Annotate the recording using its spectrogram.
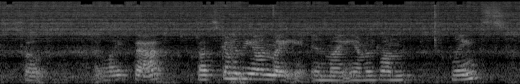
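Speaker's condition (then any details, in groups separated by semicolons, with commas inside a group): No condition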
